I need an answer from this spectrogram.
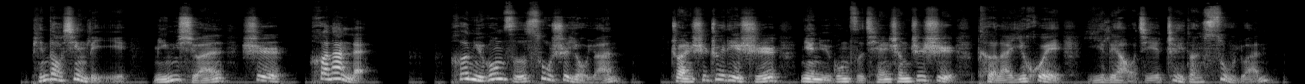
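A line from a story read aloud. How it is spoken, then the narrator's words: Smiling, Taoist priest. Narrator (Chinese): 道人笑着说了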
